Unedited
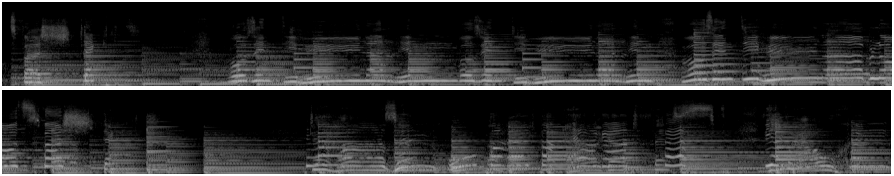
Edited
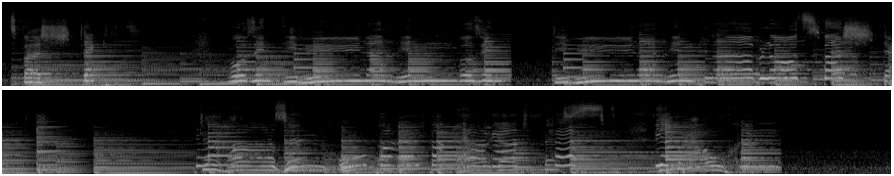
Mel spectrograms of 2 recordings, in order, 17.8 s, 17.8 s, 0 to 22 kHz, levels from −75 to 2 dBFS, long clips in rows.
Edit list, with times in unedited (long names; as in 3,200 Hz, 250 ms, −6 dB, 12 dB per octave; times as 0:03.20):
0:05.09: splice in room tone 0.41 s
0:06.62–0:08.13: remove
